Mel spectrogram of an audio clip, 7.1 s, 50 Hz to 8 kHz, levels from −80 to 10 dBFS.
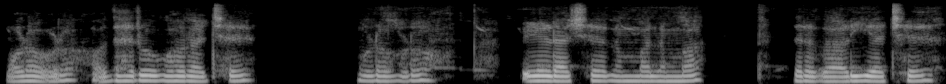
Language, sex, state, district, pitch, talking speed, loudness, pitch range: Bengali, male, West Bengal, Malda, 175 Hz, 120 wpm, -22 LUFS, 170-185 Hz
